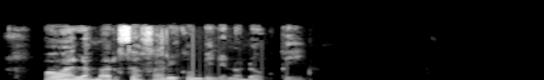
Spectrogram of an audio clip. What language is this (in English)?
Luo (Kenya and Tanzania)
